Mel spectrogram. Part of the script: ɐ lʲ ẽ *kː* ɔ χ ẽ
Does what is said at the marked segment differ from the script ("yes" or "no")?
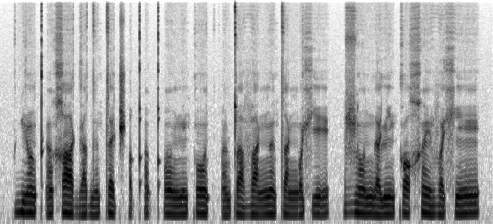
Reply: yes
